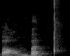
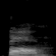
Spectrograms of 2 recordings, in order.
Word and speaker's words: bomb: example don't know that the B is silent in the word bomb we don't don't say bomb we say bomb let's review some very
